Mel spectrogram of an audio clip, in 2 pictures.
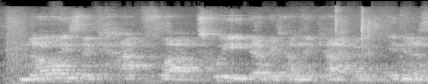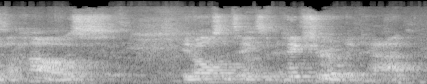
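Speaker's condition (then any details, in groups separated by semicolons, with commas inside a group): No condition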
